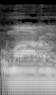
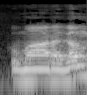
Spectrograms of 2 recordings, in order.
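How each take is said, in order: First: The ending is pronounced as a plain 'm' sound. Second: The ending is pronounced with a 'gam' sound. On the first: "कुमारम भी पढ़ सकते" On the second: "कुमारगम भी पढ़ सकते"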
